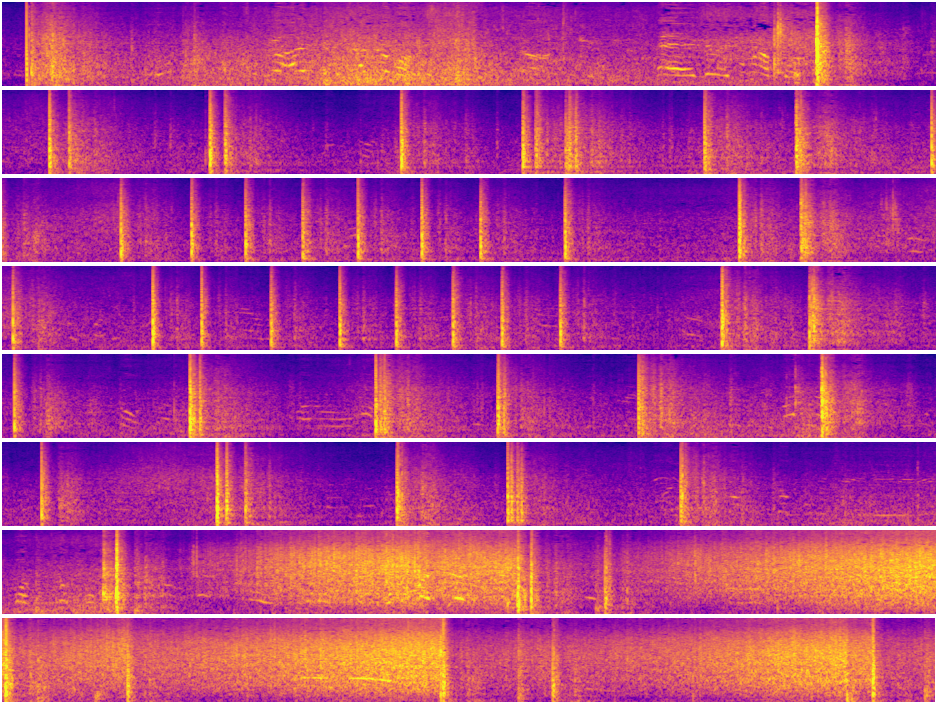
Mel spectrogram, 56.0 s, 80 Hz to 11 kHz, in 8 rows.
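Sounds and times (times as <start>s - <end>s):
fireworks bursting with sharp bangs: 0.0s - 56.0s.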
